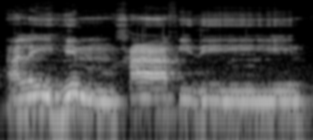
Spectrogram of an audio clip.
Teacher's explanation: Jadi cara membacanya terang di bibir dengan mulut tertutup. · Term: idhar syafawi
